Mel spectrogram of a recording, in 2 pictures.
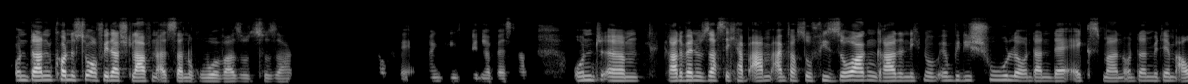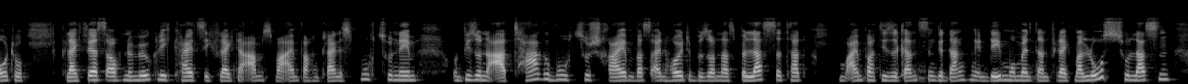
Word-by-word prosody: Und 200 0 -2
dann 195 +1 +8
konntest 205 -1 +4
du 210 - +6
auch 185 - +3
wieder 185 -1 +8
schlafen, 160 -3 +5
als 150 - -1
dann 155 -1 +1
Ruhe 155 0 -3
war 140 0 0
sozusagen? 140 -1 -9 0.9
Okay, - - -16 0.2
dann 160 0 -12
ging 155 - -14
es - - -24
wieder 145 -1 -9
besser. 140 +1 -11 0.5
Und, 195 +2 -3
ähm, 175 -1 +3 0.2
gerade 170 +2 +5
wenn 190 0 +6
du 185 - -3
sagst, 185 0 +2
ich 185 - -5
habe 170 - 0
abend 170 +3 +4
einfach 175 0 0
so 180 +1 -5
viel 185 +2 -6
Sorgen, 195 +2 +5
gerade 175 -1 +4
nicht 175 -1 -9
nur 180 -2 -8
irgendwie 185 +2 -7
die 190 +1 -7
Schule 200 -2 -1
und 170 0 -5
dann 165 0 -2
der 165 0 0
Ex-Mann 155 -1 -4
und 160 - -9
dann 175 -1 -2
mit 175 - -8
dem 175 -1 -3
Auto. 185 -2 -1 0.4
Vielleicht 170 0 +1
wäre 205 - +7
es 200 - -8
auch 185 0 +1
'ne 195 -2 -5
Möglichkeit, 205 -3 -1
sich 185 -1 -9
vielleicht 175 -2 -1
da - - -1
abends 190 +1 -3
mal - - 0
einfach 170 -1 -3
'n 170 - -17
kleines 170 +2 -3
Buch 240 -3 -11
zu 220 - -7
nehmen 200 -1 0 0.3
und 190 -2 -13
wie 215 - -2
so 210 0 0
'ne 200 - -1
Art - - +4
Tagebuch 225 -3 -3
zu 210 +2 -8
schreiben, 180 -1 0
was 185 0 -3
einen 180 -1 -2
heute 195 +1 0
besonders 180 -1 -4
belastet 200 +2 0
hat, 185 0 -2 0.3
um 185 - -15
einfach 195 +2 0
diese 185 -1 -4
ganzen 190 +3 -4
Gedanken 190 +3 -3
in 175 -2 -8
dem 185 +2 +1
Moment 190 -2 -3
dann 175 -1 -3
vielleicht 180 0 -2
mal 175 0 +1
loszulassen, 210 - -1
185 Hz, 225 wpm, -25 LUFS, 170-195 Hz, 0.9 s, dann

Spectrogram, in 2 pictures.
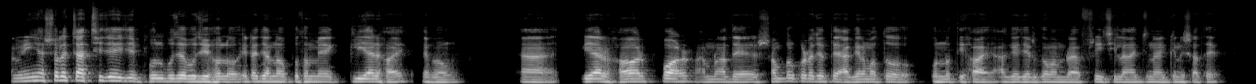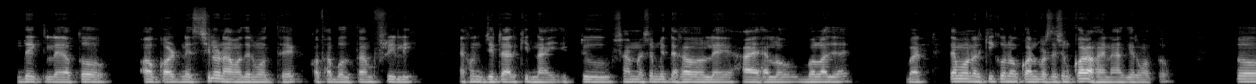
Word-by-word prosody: আমি 145 +2 -1 0.2
আসলে 185 +2 +5
চাচ্ছি 175 +1 +6
যে - - +8
এই 160 - +2
যে - - +4
ভুল 145 0 +3
বুঝাবুঝি 135 -2 +6
হলো, 125 -1 +2
এটা 135 +1 +2
যেন 130 -1 +3 0.2
প্রথমে 125 -1 0 0.3
ক্লিয়ার 135 -1 +4
হয়। 115 +2 +1 0.2
এবং 110 -1 -2 0.7
অ্যা 115 0 -1 0.5
ক্লিয়ার 135 -1 +5
হওয়ার 130 +2 +5 0.2
পর 135 -2 +7 0.2
আমরাদের 120 0 -2 0.2
সম্পর্কটা 140 +1 -1
যাতে 130 0 -1
আগের 120 +1 0
মত 115 -1 -4 0.5
উন্নতি 120 -1 -2
হয়। 115 -2 +3
আগে 115 +1 -3
যেরকম 120 0 -2
আমরা 115 -1 -1
ফ্রি 125 +3 -3
ছিলাম, 120 -2 -2
একজন 115 +2 -6
আর 115 - -1
একজনের 110 0 -4
সাথে। 110 +1 -4 0.7
দেখলে 120 -2 -1
অত 110 +2 -13 0.7
awkwardness 120 -1 0
ছিল 145 - -1
না 120 - +3
আমাদের 115 0 0
মধ্যে। 115 +1 -5 0.3
কথা 115 +2 -3
বলতাম 115 0 -2
freely 115 -2 -2 0.5
এখন 125 +3 -4
যেটা 120 0 0
আরকি 115 +2 -4
নাই। 110 0 -1
একটু 115 +2 -6 0.3
সামনা-সামনি 120 0 -3
দেখা 120 +1 +2
হলে 115 0 0 0.2
হাই-হ্যালো 115 0 +2 0.3
বলা 120 0 +2
যায়। 125 +2 -5 0.6
বাট, 115 0 0 0.3
তেমন 135 0 +3
আর 120 - +1
কি 130 - -2
কোন 130 -1 +1 0.2
conversation 120 0 0
করা 135 - +9
হয় 115 0 +1
না - - -3
আগের 110 0 -4
মতো। 105 - -10 0.7
তো 130 - -1
120 Hz, 160 wpm, -21 LUFS, 115-130 Hz, 0.7 s, করা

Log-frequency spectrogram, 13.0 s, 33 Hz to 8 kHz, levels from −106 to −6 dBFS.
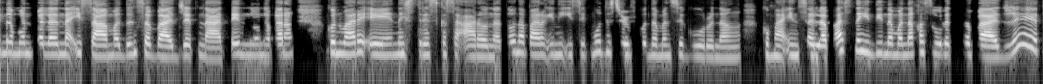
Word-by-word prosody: naman 245 -1 -3
pala 230 -1 +2
naisama 220 -2 +3
dun 225 +3 -7
sa 250 -4 0
budget 200 +1 +3
natin, 180 +3 +2
'no, 220 0 -10
na 220 - -6
parang 225 +1 +2 0.4
kunware, 245 0 +1
eh, 225 -2 +1
na-stress 230 0 +1
ka 240 - +1
sa 225 - +1
araw 205 0 -1
na, 195 -2 -5
'to, 260 +7 -8
na 260 - -2
parang 230 -2 -1
iniisip 230 0 -7
mo, 265 +3 -9
deserve 235 -3 -3
ko 235 - -8
naman 215 -1 -7
siguro 205 -3 -3
ng 190 +1 -7 0.2
kumain 215 0 -3
sa 230 -1 +4
labas 210 +7 +2
na 290 - +4
hindi 250 -2 -2
naman 230 -1 -2
nakasulat 235 -1 -2
sa 240 - -9
budget. 220 - +3
230 Hz, 165 wpm, -22 LUFS, 210-240 Hz, 0.4 s, sa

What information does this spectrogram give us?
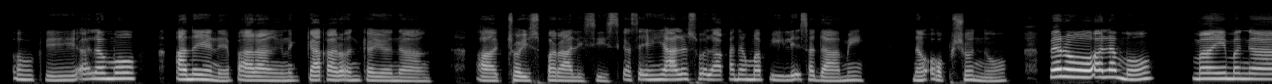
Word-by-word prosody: Okey, 205 -2 -4
alam 265 +2 +2
mo, 270 0 +4 0.5
ano 230 -1 +4
'yan 220 -3 +2
eh, 165 - -6
parang 190 -2 0
nagkakaroon 200 +2 -1
kayo 180 -2 -3
ng, 165 -3 -5 0.5
ah, 175 -2 +1
choice 180 -2 -3
paralysis, 170 -4 -5
kasi, 225 +1 -5
eh, 220 +1 0
halos 225 +2 0
wala 225 -3 -3
ka 235 - -5
nang 230 -1 -1
mapili 220 -1 -3
sa 215 -2 -5
dami 185 +2 -3 0.5
ng 195 +1 -2
option, 200 -1 -5
'no? 160 +2 -7 0.4
Pero 345 -1 +8
alam 335 0 +5
mo, 225 0 +2 0.5
may 265 0 +3
mga 260 -1 +2
210 Hz, 140 wpm, -23 LUFS, 185-235 Hz, 0.5 s, Pero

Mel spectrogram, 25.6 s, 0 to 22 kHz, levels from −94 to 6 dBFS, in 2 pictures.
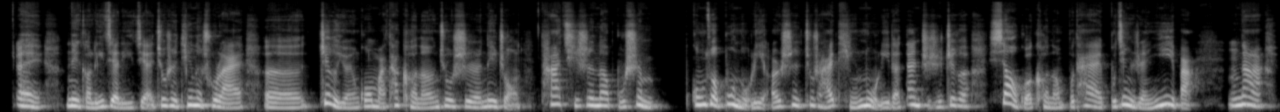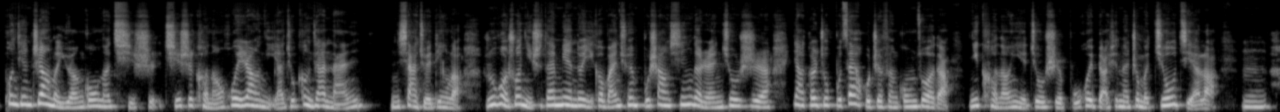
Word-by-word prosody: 哎， 215 -6 +2 0.2
那 230 -1 +6
个 180 -4 -2
理 170 +4 +2
解 205 - +4
理 165 +1 -4
解， - - -2
就 240 - +1
是 230 -2 +4
听 255 +5 +5
得 250 - +8
出 235 -3 +2
来， 170 0 -1 0.2
呃， 170 -1 -2
这 325 - +2
个 225 - +4
员 165 0 -4
工 215 +4 +1
吧， 210 - 0
他 230 +4 -3
可 190 -8 -3
能 165 +4 -4
就 220 +2 0
是 200 -4 -1
那 205 0 +3
种 195 - -5 0.2
他 285 0 -1
其 275 -5 -4
实 245 +1 +3
呢， 240 -1 +5
不 200 -5 -6
是 255 +6 +2 0.5
工 270 0 +6
作 270 -3 +4
不 255 +4 +3
努 225 0 +4
力， 170 0 -1
而 190 +4 -3
是 235 +4 0
就 245 +2 -3
是 220 - -3
还 205 +3 -1
挺 210 -2 -2
努 235 -2 +7
力 175 - -2
的， 160 - -3
但 255 +6 +3
只 250 0 -6
是 190 0 -6
这 250 +6 -1
个 215 -2 -4 0.2
效 330 -6 +2
果 160 -6 -2
可 185 +2 -5
能 165 0 -5
不 195 - -6
太 205 -3 -3
不 200 +3 -4
尽 265 0 +6
人 165 +2 -1
意 270 +1 +7
吧。 255 - -4 0.3
嗯， 245 0 +3
那 260 -6 +3 0.2
碰 300 - +1
见 275 -1 +4
这 320 - +1
样 275 - +4
的 230 - +4
员 175 +1 -2
工 220 +1 0
呢， 200 - -1
其 205 -5 -5
实 190 +5 -9
其 225 - -2
实 240 +1 -2
可 230 -2 -4
能 160 +3 -5
会 240 +5 +3
让 240 -5 +2
你 180 - -8
啊， 155 - -6
就 210 +5 -5
更 250 +4 +1
加 225 0 0
难， 185 +5 -4 0.3
呃， 190 - -4
下 195 - -1
决 165 -4 -2
定 190 0 -4
了。 155 - -4 0.2
如 255 +5 +3
果 275 -5 +2
说 285 - -1
你 250 - +4
是 235 - -5
在 255 0 +3
面 255 -2 +6
对 235 -2 +3
一 195 - -5
个 220 -1 -2
完 200 +3 -1
全 250 +1 +2
不 220 -3 -3
上 250 -1 +1
心 270 +3 +1
的 245 - +2
人， 175 0 -3
就 230 +4 +1
是 205 -4 -2 0.2
压 260 -4 -1
根 255 +1 +2
儿 - - 0
就 255 0 -1
不 230 -3 -4
在 310 -2 +1
乎 200 - -1
这 200 0 -2
份 185 -2 -5
工 200 0 +1
作 205 -4 +1
的， 160 - -4 0.2
你 225 +3 +1
可 225 -3 -5
能 170 +3 -3
也 160 -5 -3
就 190 -2 -2
是 185 -2 -3
不 170 +1 -7
会 225 0 +2
表 180 -4 -3
现 210 - -6
得 190 - 0
这 220 - -2
么 175 -4 0
纠 245 +8 +2
结 260 - -3
了。 - - -6 0.2
嗯， 195 0 -3
215 Hz, 325 characters per minute, -23 LUFS, 185-245 Hz, 0.5 s, 得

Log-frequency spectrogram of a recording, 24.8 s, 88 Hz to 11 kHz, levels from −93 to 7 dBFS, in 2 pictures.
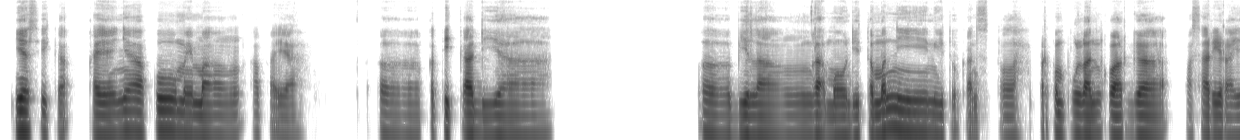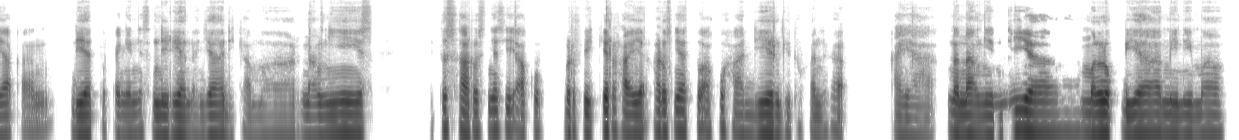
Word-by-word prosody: Iya 125 - +10
sih, 115 - -4
Kak, 110 - -6 0.2
kayaknya 110 +2 +3
aku 115 +2 -3 0.3
memang 105 -1 +3 0.4
apa 110 - -14
ya, 100 - -5 0.9
eee, 105 -2 -6 0.2
ketika 110 0 +1
dia 105 +1 0 2.0
eee, 105 -2 -2
bilang 105 0 0
nggak 105 0 +3
mau 100 0 +2
ditemenin 115 +2 +4
gitu 105 - -5
kan - - -8
setelah 100 -1 -8 0.2
perkumpulan 110 -1 +2
keluarga 105 -1 +3 0.2
pas 100 -2 -16
hari 105 0 +3
raya 100 0 -2
kan, 60 +1 -14 0.2
dia 105 0 +1
tuh 105 - -21
pengennya 105 +1 -6
sendirian 105 0 -1
aja 105 +1 -3
di 100 - -18
kamar 100 -1 -15
nangis. 105 +1 -1 0.6
Itu 130 - -5
seharusnya 120 0 -3
sih 125 0 -6
aku - - -8 0.2
berpikir 125 +3 -1
kayak 110 -2 0
harusnya 120 +1 -1
tuh - - -5
aku 115 +3 -9
hadir 105 0 0
gitu 105 +4 -15
kan, 100 0 -8
Kak. 130 - -11 0.5
Kayak 95 -1 -10
nenangin 105 -2 +1
dia, 120 -1 +5 0.4
meluk 110 0 +6
dia 110 +1 +2
minimal, 105 0 -3
105 Hz, 125 wpm, -23 LUFS, 105-110 Hz, 2.0 s, Iya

